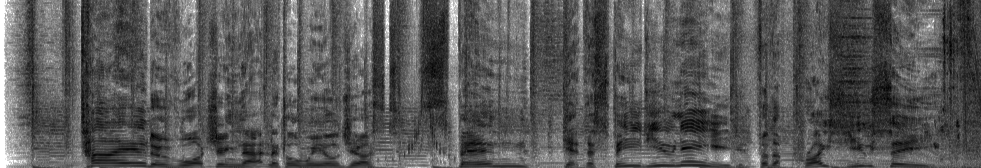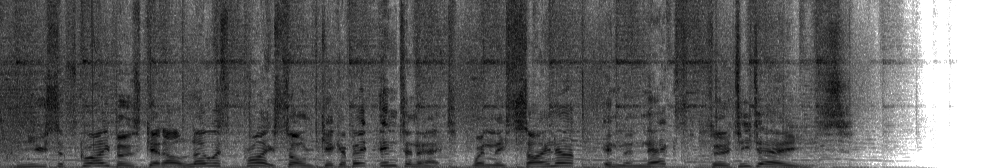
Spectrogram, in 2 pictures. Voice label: Commercial, Internet Provider / Upbeat, High Energy, Commanding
